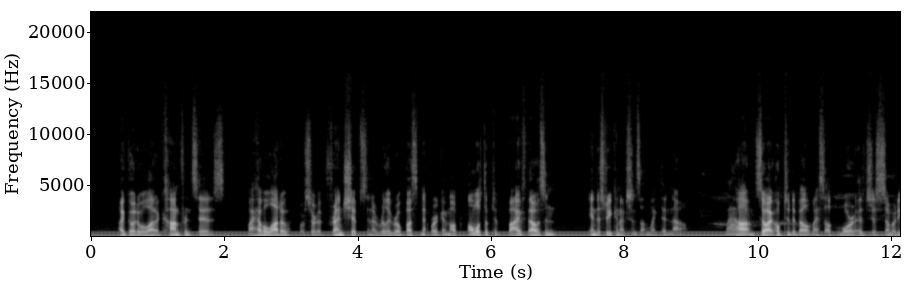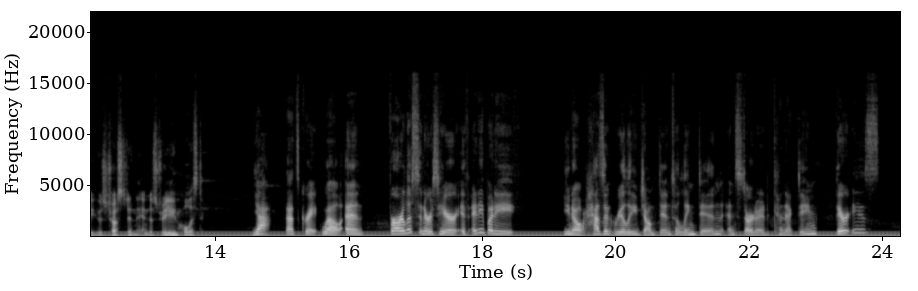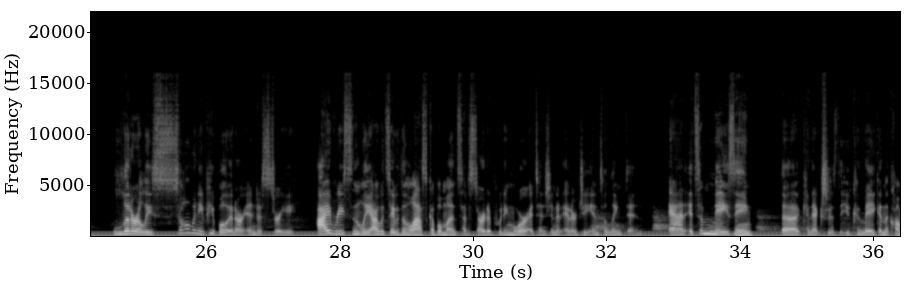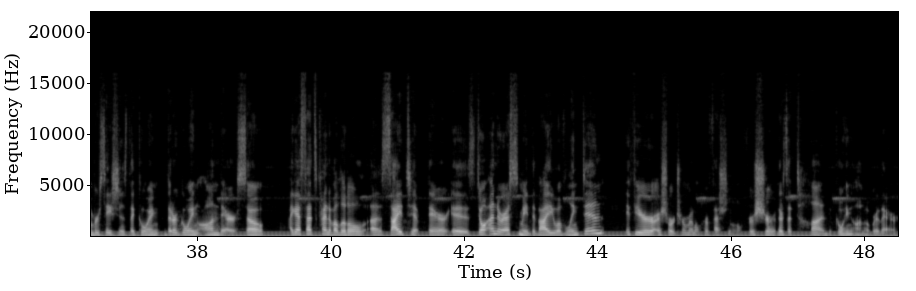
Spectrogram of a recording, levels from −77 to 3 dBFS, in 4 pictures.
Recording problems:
electrical hum; faint; throughout; 50 Hz, 25 dB below the speech
animal sounds; faint; throughout; 30 dB below the speech

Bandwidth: 16 kHz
